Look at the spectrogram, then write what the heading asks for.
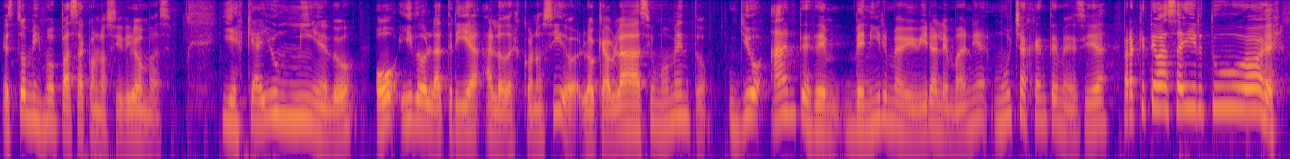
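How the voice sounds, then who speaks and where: A man's voice: on the high side, lively intonation, normal speed. A man from Peru talking through personal stories in a casual, reflective monologue as host of a language-learning channel. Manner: reflective, storytelling with personal anecdotes. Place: living in Germany.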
